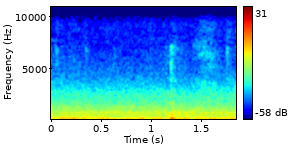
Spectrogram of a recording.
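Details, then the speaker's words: Lakewood P25 metal-blade fan, bought new around 2009-2010, barely used, running in a window on medium speed. A steady low rumble with a soft metal-blade chop over the airflow; running evenly. "I just love how you can hear that chopping sound, those metal blades."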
